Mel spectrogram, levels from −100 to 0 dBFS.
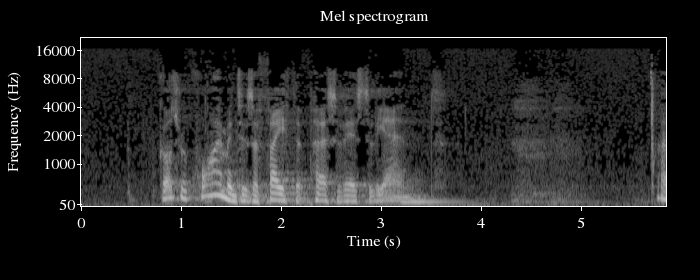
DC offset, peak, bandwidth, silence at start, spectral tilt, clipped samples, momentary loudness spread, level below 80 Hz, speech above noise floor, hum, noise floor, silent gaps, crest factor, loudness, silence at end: under 0.1%; -18 dBFS; 17 kHz; 0.45 s; -6 dB/octave; under 0.1%; 25 LU; -64 dBFS; 28 dB; none; -62 dBFS; none; 20 dB; -35 LUFS; 0 s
